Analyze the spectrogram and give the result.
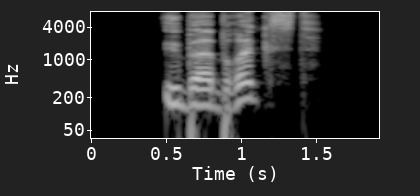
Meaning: second-person singular present of überbrücken
- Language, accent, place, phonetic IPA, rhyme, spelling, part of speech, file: German, Germany, Berlin, [yːbɐˈbʁʏkst], -ʏkst, überbrückst, verb, De-überbrückst.ogg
